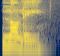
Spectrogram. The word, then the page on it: lolly: British English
